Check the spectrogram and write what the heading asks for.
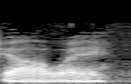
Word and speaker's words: Yahweh: And the best evidence seems to be that it's the pronunciation is Yahweh.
